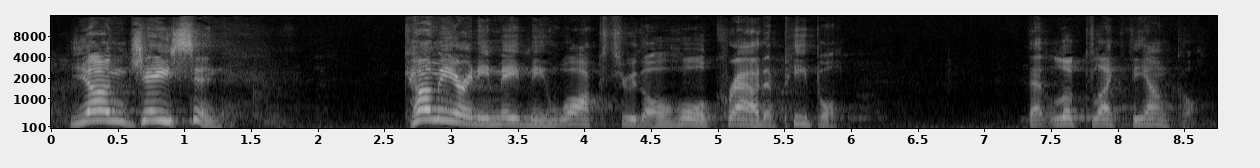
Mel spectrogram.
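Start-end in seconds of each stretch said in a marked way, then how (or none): 0.2-3.1 put-on booming Irish accent. Retelling how a man called him back as he tried to escape, big old Irish voice. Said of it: "I hear his big old Irish voice".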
